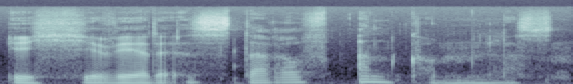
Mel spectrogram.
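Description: An actor playing a suave, self-assured adventurer who poses as a prince, ironic and patronizing, in 1950s German radio drama style. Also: male voice, low voice, a little slow, darkish tone, husky, full character voice. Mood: cool, confident.

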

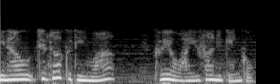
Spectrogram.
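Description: Actress as gentle young woman, muffled radio drama. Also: medium pitch, racing, lightly acted. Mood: reflective, pitying. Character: gentle, caring young woman fond of a detective. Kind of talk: Cantonese radio drama acting and narration. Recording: dull band-limited radio broadcast, music behind.

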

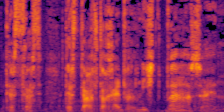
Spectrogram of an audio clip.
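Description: An actor playing an older, hot-tempered retired space scientist in a radio drama, with a halting, blustering manner. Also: male voice, fairly low pitch, animated, bright, forceful tone, slight background noise. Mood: angry, indignant. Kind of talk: German radio drama acting.

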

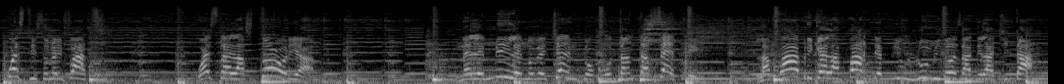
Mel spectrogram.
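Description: Very high-pitched man declaiming in a hall. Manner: emphatic, deliberate, repetitive short phrases. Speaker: stage narrator. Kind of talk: theatrical storytelling, declaimed scripted monologue. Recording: long hall reverb, live music behind. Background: live musical accompaniment.

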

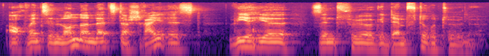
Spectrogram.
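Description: An actor playing a patronising provincial police sergeant in a 1970s radio crime drama, with a familiar, teasing manner. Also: male voice, low-pitched, measured pace. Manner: familiar, mocking advice.

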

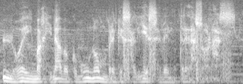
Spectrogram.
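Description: An actor playing an earnest, polite and sickly young would-be sculptor in a Spanish radio play, with a Castilian accent and hesitant delivery. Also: male voice, low-pitched, normal speed, muffled recording, background noise, close to an everyday voice. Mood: dreamy, intense. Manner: polite, hesitant, deferential storyteller. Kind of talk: 1970s Spanish radio theatre acting. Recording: 1970s radio drama with music.

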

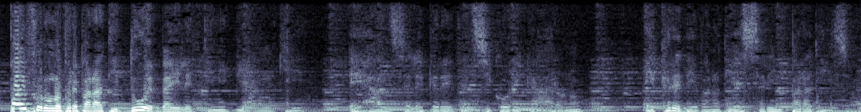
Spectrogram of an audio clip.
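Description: A man reads a fairy tale for radio with a lively, varied delivery, sinking low and hushed for the dark passages. Gentle plucked guitar plays under his voice throughout. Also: fairly quick. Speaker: narrator. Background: guitar music.

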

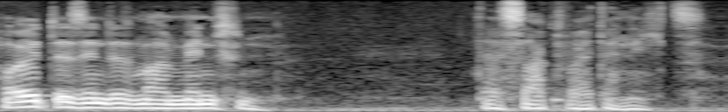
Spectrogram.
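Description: Husky, tormented homecoming soldier. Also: male voice, lowish voice, no echo. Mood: bitter despair. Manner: anguished, halting, swinging from hush to outcry. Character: tormented, despairing young soldier home from war. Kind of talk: 1940s German radio drama acting. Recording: old 1940s radio recording.

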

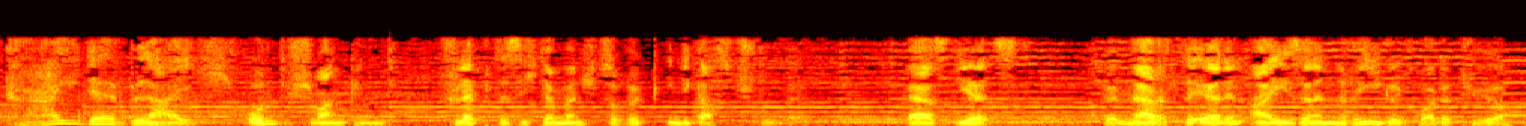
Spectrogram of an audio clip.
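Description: A slow, low-pitched man narrates a radio drama in measured, storytelling fashion, over music in a muffled vintage recording. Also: animated. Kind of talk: scripted radio play narration.

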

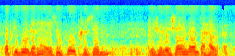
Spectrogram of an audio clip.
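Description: An actor playing a calm, reassuring wartime resistance escort in a Dutch radio play, speaking in a measured, instructive way. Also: male voice, mid-range voice, lightly acted. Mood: calm, informative. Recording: muffled, noisy old radio play recording.

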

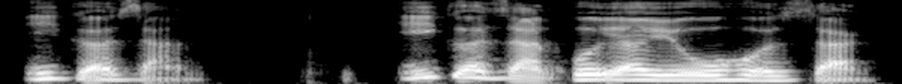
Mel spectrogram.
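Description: A man's voice: high voice, gravelly, no room sound, studio quality, voice pushed up. A man voicing a timid, frightened married woman who speaks meekly and falteringly. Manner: meek, faltering, hushed.

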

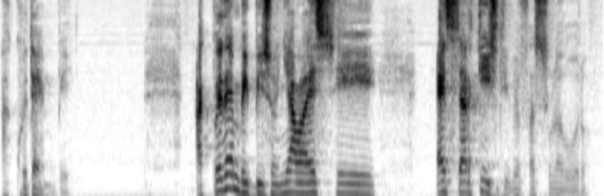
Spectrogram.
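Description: Old-time ceramist, nostalgic, mid-pitched, emphatic repetitive storyteller, stage monologue. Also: male voice, lively intonation, normal speed, fairly bright tone. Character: nostalgic old-time male ceramics factory worker recounting his craft. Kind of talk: theatre monologue.

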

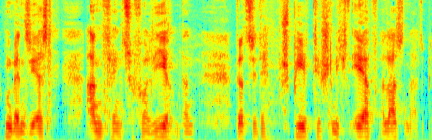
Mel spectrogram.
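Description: An anxious general begging for help in a radio drama. His voice sits low and falters as he pleads, with faint noise on the recording. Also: creaky, a bit bright. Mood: anxious, urgent. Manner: halting, imploring, repeats himself. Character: desperate, pleading Russian general, anxious family man.

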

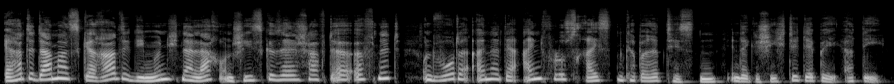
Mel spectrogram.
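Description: A man with a husky voice giving a scripted introduction as a presenter. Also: sits high, lively intonation, normal speed, hardly any pauses, no echo, studio quality. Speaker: presenter introducing a radio series.

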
